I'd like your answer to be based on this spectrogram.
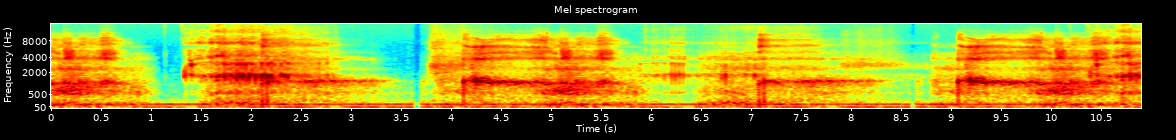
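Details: Two sleeping animals snoring together, continuous noisy snorting breaths rising and falling about 20 times a minute: snoring.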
